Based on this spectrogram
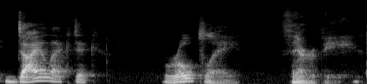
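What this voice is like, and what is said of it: Radio announcer voice. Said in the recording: “Ooh, that was my radio voice. ... Comes from doing the voices for the game.”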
